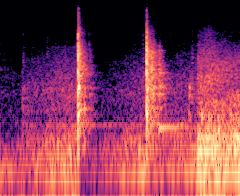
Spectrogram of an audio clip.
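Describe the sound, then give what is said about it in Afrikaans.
Two sharp, loud hammer blows land about three-quarters of a second apart as two shack builders work on a shack roof, each a crisp knock over a low, steady background rumble with no one speaking. “Die manne is al besig om die dak te kap.”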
